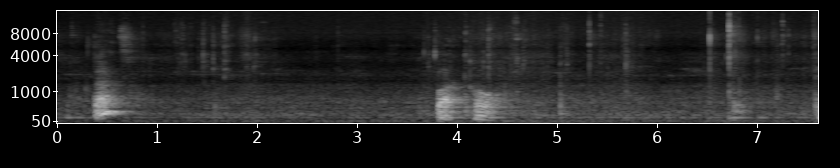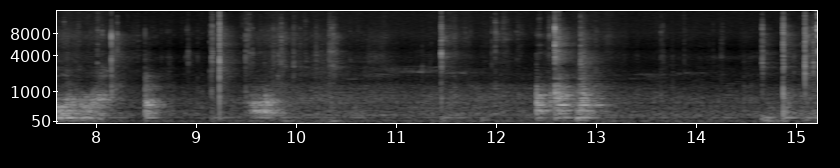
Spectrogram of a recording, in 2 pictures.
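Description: Plastic toy bricks click and snap together.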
